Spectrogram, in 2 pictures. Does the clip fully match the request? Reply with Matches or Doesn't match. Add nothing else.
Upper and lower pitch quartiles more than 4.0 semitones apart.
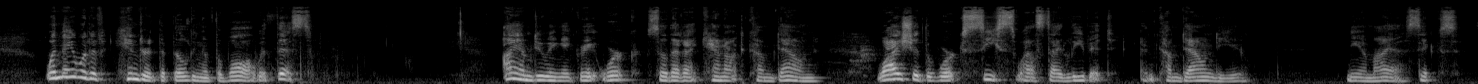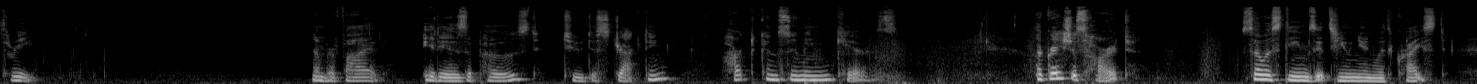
Matches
